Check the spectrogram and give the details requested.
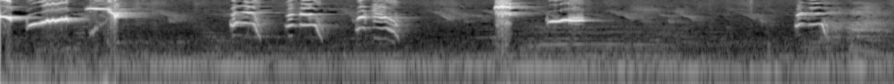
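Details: Oriental magpie-robin singing to provoke other magpie-robins: scattered loud whistled notes with downward-curving slurs and sharp high chips, spaced by short silences, over a low steady hum.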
